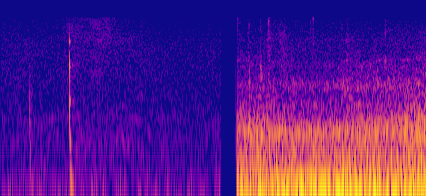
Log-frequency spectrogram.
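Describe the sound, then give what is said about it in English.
A quiet stretch with a small click, then after a brief cut a steady, loud low rumble of road noise inside a moving car as the driver drives home fills the rest, with no one talking. “I'm actually recording this before I record the rest of the show because I'm driving home to record the rest of the show right now”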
